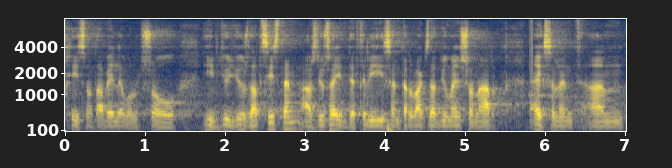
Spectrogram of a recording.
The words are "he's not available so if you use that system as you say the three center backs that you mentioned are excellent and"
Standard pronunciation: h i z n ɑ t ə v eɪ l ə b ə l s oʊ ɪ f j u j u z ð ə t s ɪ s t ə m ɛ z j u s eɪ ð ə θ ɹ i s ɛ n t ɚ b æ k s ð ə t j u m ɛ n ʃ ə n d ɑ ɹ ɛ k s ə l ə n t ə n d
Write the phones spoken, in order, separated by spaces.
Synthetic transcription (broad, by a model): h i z n ɑ t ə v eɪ l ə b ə l s oʊ ɪ f j u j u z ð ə t s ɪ s t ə m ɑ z j u s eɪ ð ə θ ɹ i s ɛ n t ɚ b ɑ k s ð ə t j u m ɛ n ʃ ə n ɑ ɹ ɛ k s ə l ə n t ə n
